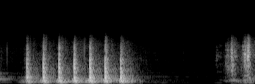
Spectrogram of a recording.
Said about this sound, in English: He hesitates a moment, glances at the two men beside him, and knocks.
